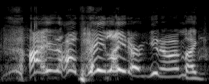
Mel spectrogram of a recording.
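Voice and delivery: high, loud, laughing yell; mock-panicked mother yelling; frantic mom shout. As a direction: demand your child back in a frantic, half-joking shout.

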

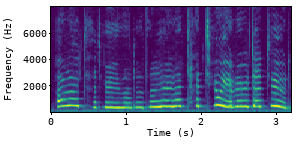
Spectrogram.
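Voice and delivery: very high mock-crying wail; tearful protest. Crying wife refusing to tattoo husband, wailing protest. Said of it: "I just immediately started crying".

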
